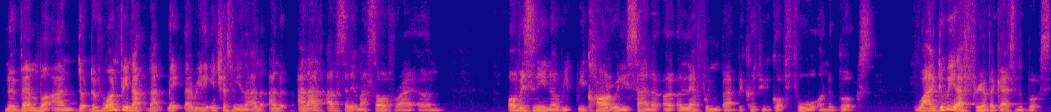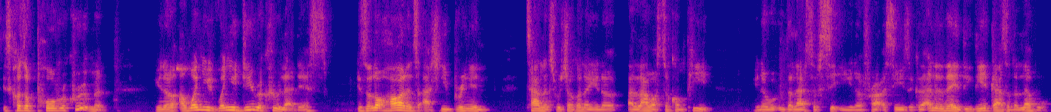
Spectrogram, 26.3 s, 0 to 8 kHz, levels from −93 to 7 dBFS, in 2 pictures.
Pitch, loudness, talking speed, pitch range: 115 Hz, -26 LUFS, 265 wpm, 105-135 Hz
